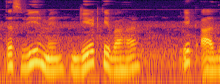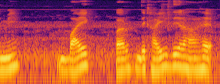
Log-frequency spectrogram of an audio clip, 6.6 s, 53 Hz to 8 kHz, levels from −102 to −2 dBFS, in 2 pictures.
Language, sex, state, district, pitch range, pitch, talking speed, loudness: Hindi, male, Uttar Pradesh, Lalitpur, 120-155 Hz, 130 Hz, 120 wpm, -16 LUFS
